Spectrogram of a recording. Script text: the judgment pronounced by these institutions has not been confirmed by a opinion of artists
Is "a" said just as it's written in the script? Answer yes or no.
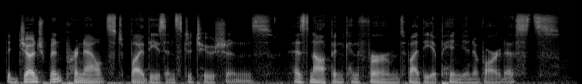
no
